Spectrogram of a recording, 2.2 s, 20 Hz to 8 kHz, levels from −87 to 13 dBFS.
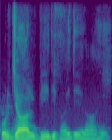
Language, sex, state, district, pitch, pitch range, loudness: Hindi, male, Uttar Pradesh, Shamli, 110 Hz, 105-110 Hz, -18 LUFS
